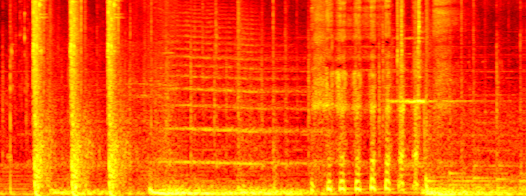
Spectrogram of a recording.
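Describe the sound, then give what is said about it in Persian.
Several sharp gunshot-like bangs ring out, a quick volley early on, then a rapid irregular burst of shots with clattering and rumbling noise beneath, fired without real bullets. “دفعه بعد با گلوله واقعی میاییم.”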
